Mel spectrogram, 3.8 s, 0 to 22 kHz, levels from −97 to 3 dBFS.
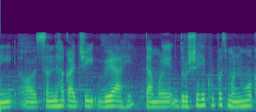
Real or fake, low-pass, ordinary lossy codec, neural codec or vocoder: real; 7.2 kHz; none; none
